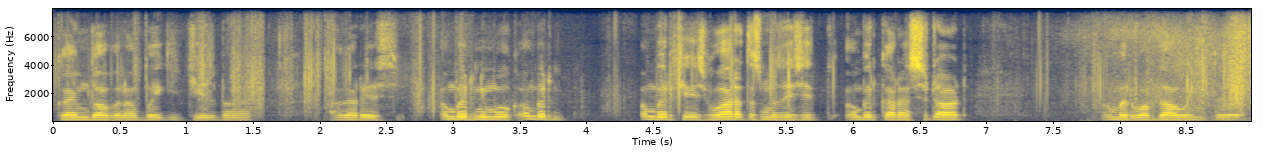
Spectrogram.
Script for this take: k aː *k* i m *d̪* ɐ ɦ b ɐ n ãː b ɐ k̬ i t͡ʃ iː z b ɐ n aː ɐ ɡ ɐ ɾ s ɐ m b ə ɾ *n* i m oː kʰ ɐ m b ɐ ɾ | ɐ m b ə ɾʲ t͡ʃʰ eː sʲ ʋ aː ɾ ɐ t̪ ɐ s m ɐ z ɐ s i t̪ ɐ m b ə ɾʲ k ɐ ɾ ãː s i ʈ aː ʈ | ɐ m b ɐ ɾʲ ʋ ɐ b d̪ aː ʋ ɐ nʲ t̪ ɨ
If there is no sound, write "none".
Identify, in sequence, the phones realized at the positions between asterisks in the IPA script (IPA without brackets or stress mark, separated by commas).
none, d̪, n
